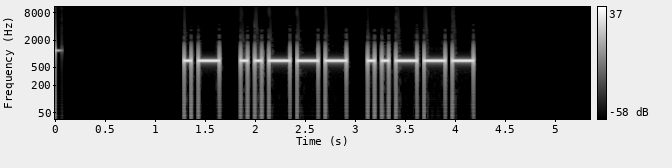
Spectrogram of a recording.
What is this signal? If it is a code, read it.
Morse code, heard as a keyed tone, about 17 wpm, 700 Hz. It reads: A22
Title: Common Cut Numbers - 3-Digit 17wpm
